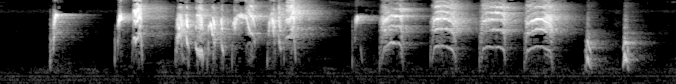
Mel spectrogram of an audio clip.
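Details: Long-tailed shrike singing hard with a full varied song: a high whistle, a tumbling harsh chatter, then a steady series of ringing, arched notes about every half second, finishing with two sharp chips.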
